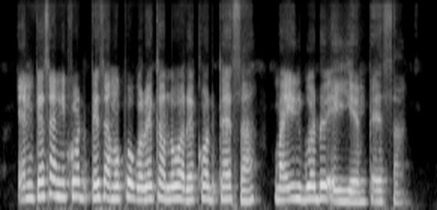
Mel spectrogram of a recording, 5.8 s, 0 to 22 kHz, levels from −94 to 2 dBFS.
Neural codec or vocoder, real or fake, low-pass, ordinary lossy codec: codec, 44.1 kHz, 2.6 kbps, DAC; fake; none; none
